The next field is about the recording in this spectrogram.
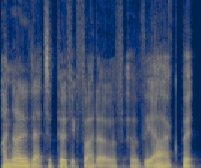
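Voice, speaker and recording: A man's voice: sits low, fairly quick, mellow, dry recording, clean studio sound. A middle-aged or older man talking casually as an interview guest, reflective and often searching for the right word. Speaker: interview guest, photographer and former broadcaster.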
